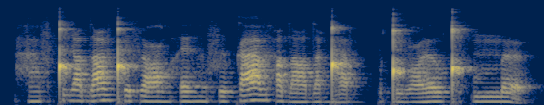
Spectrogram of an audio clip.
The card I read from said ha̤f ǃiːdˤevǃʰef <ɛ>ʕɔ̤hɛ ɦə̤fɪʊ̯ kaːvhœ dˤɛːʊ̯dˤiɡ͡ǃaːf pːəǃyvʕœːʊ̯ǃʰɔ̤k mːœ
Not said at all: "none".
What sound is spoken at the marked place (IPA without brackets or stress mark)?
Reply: ʏ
